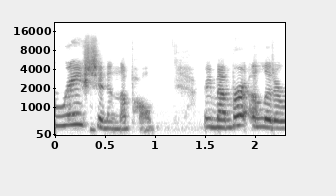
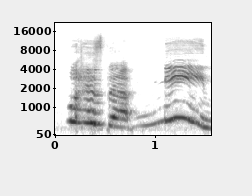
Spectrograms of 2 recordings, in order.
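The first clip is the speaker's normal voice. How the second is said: put-on broad singsong kids theatre; 6 semitones higher, 5 dB louder, slower than usual. Teacher asks the class.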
